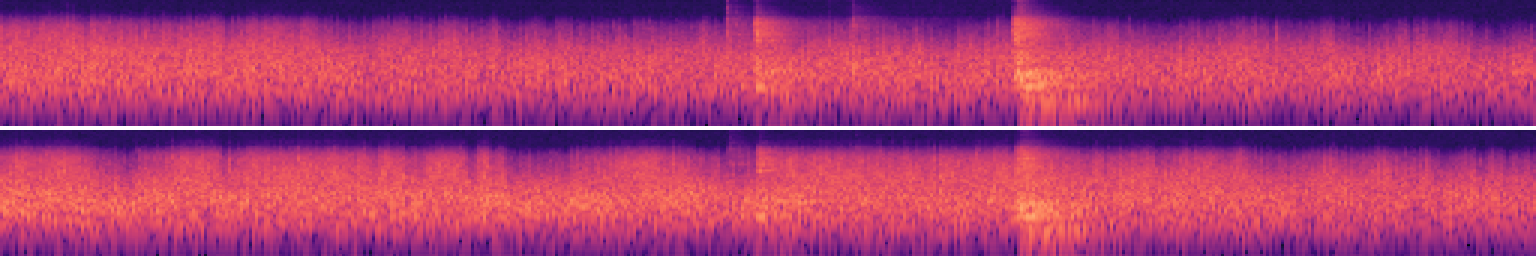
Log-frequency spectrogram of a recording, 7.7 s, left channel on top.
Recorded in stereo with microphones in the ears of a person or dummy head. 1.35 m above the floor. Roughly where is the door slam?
Left.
